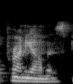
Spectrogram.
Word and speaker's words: pranayama: So that's pranayama. Is that right? Have I said that right? – Beautiful. Beautiful. Okay. Pranayama. Pranayama.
